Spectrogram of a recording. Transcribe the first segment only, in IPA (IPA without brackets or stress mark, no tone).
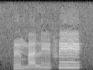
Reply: ə̃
